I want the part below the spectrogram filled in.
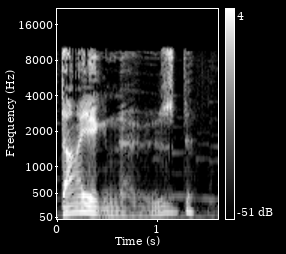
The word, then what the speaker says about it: diagnosed: 我被诊断咗有某个病咁啦，I was diagnosed 咧，最后面咧系一个 zd 嘅音嚟嘅，diagnosed。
